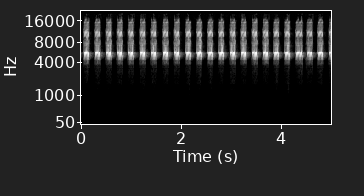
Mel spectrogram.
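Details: Cricket chirps captured with a good audio recorder: shrill, clear pulses at an even pace of about four per second, uninterrupted, with no other noise.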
